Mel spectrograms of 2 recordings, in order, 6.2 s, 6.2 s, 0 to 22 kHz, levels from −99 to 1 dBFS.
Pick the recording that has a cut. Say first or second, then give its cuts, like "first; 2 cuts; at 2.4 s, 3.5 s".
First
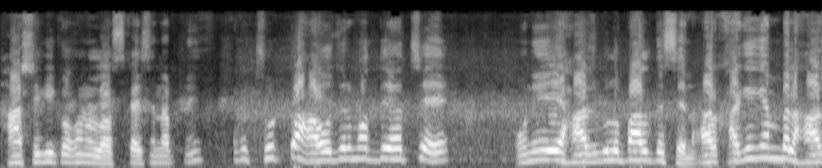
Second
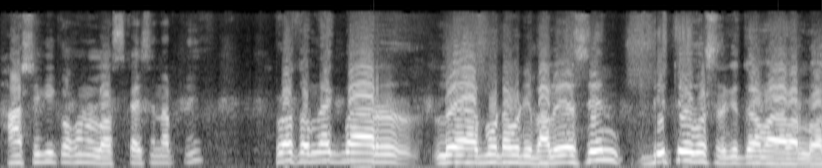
first; 1 cut; at 1.9 s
